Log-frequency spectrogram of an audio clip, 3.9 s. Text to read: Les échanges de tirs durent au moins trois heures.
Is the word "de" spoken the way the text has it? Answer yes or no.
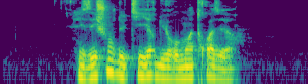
yes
